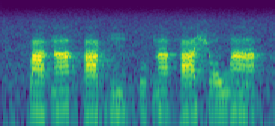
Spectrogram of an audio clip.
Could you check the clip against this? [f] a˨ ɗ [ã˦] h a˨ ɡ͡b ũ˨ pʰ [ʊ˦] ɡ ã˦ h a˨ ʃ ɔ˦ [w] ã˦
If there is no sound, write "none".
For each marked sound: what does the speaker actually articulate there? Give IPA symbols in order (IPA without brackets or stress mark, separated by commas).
p, ã˦, ʊ˨, w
